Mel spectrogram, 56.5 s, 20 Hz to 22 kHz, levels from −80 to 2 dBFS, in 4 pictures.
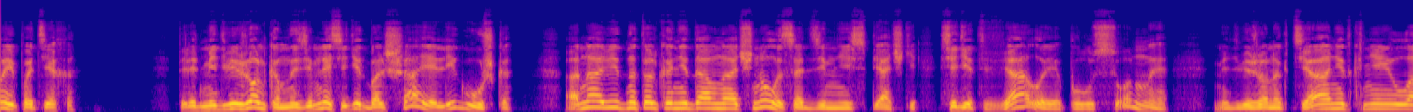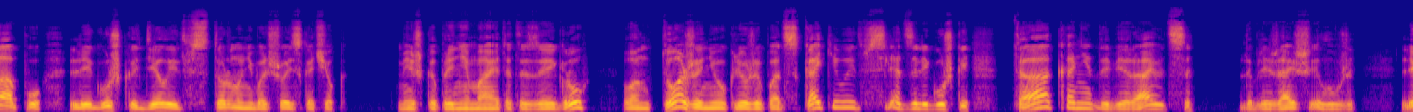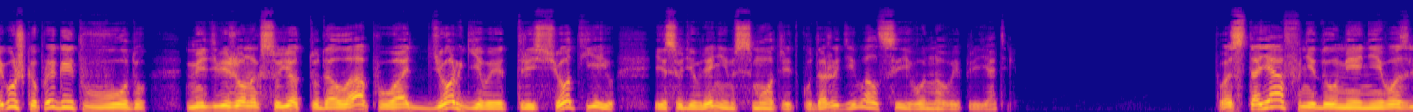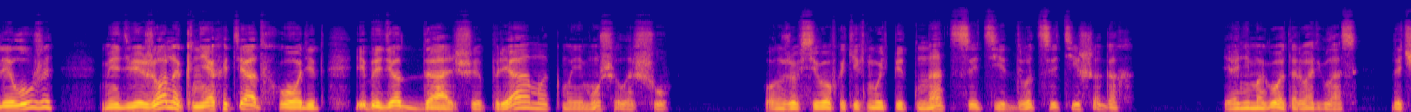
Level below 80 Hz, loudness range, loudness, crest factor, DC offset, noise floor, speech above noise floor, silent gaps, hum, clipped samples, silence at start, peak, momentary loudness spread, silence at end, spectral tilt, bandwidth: -56 dBFS; 7 LU; -14 LUFS; 14 dB; under 0.1%; -77 dBFS; 64 dB; none; none; under 0.1%; 0 s; 0 dBFS; 12 LU; 0 s; -5.5 dB/octave; 11 kHz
